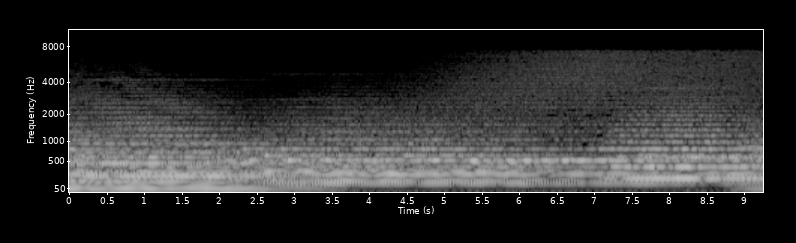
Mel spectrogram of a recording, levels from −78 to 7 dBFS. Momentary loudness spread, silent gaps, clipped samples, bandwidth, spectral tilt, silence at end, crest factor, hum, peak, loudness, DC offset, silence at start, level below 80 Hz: 4 LU; none; under 0.1%; 7.8 kHz; -8 dB/octave; 0 s; 14 dB; none; -6 dBFS; -21 LUFS; under 0.1%; 0 s; -32 dBFS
